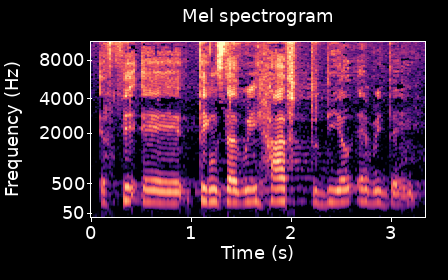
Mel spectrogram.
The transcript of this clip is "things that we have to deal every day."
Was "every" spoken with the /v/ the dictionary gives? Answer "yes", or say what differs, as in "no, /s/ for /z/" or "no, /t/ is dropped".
yes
